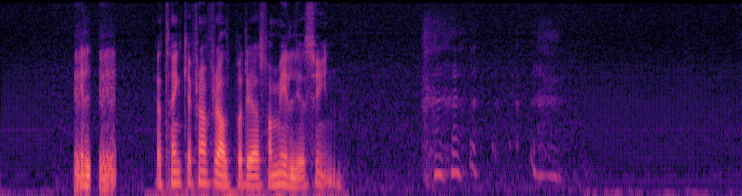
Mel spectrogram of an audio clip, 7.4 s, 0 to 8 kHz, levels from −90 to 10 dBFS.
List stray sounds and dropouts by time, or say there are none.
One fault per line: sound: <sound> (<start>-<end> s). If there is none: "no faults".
sound: laugh (0.7-1.2 s)
sound: laugh (4.2-5.7 s)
